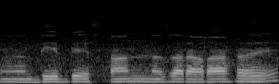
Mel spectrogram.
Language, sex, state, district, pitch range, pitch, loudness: Hindi, male, Uttar Pradesh, Budaun, 125-130 Hz, 125 Hz, -30 LUFS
